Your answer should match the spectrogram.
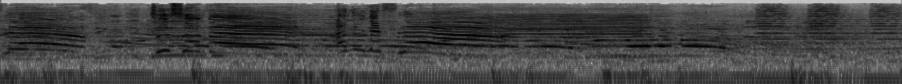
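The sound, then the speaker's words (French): A loud, noisy protesting crowd of mimes carrying placards, gathered below a window, many voices shouting and calling out over one another in a continuous hubbub, with a steady low rumble underneath throughout. “Il y en avait tellement, tellement, et ça faisait un bruit d'enfer.”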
